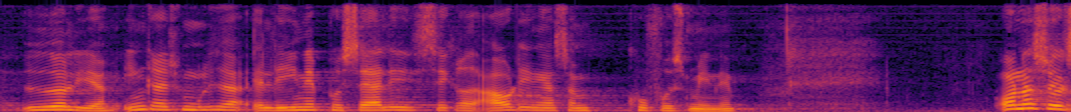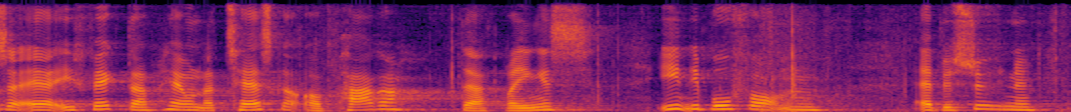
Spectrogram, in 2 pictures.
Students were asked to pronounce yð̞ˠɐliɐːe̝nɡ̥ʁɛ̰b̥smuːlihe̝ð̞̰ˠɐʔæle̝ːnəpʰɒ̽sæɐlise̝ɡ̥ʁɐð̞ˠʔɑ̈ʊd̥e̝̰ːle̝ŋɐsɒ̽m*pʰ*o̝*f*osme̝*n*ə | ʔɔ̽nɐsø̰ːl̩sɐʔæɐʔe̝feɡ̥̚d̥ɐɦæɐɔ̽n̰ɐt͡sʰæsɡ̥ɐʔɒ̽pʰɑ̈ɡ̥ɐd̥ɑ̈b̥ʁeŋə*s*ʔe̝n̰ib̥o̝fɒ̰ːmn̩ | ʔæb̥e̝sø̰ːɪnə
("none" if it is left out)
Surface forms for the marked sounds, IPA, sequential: kʰ, f, n, s

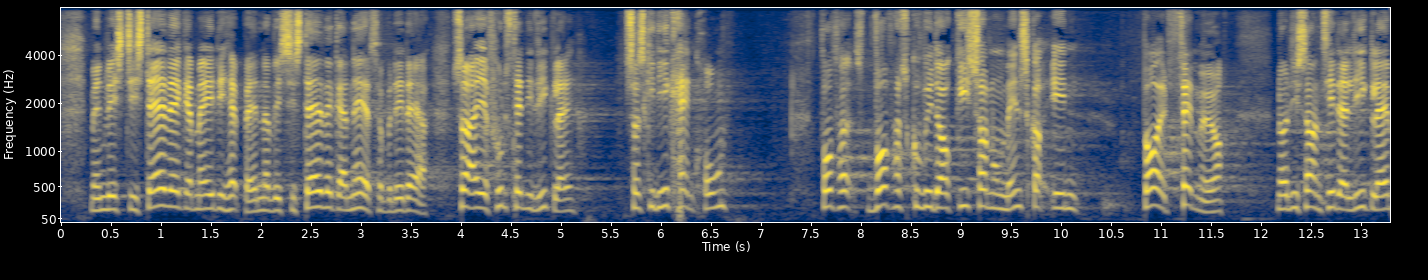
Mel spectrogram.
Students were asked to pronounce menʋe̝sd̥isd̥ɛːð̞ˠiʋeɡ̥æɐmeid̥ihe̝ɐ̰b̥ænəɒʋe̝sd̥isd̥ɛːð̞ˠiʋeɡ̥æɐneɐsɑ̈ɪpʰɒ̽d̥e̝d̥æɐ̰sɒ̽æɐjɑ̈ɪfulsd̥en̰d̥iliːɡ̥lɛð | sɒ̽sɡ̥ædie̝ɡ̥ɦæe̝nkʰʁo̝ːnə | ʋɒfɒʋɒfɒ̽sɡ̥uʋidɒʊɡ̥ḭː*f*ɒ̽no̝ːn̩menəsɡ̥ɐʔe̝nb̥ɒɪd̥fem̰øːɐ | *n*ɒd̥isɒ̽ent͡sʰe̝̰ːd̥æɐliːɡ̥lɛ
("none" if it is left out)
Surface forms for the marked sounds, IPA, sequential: s, n

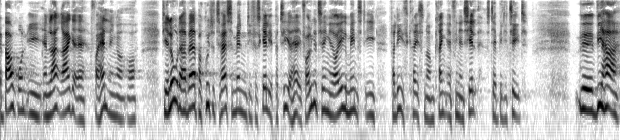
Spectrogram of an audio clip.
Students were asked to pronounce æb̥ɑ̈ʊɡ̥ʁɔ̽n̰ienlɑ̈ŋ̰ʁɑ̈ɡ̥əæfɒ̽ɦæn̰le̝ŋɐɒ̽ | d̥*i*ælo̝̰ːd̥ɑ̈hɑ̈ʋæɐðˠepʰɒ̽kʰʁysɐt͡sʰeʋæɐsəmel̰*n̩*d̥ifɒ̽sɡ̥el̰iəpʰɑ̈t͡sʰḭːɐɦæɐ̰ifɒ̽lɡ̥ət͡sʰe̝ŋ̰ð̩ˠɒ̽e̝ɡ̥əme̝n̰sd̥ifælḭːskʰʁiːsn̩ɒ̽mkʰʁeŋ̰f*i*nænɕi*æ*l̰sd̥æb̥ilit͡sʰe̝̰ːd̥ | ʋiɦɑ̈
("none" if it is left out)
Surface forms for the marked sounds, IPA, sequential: i, m̩, i, e

